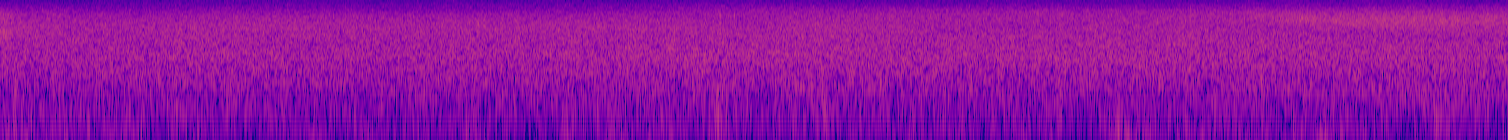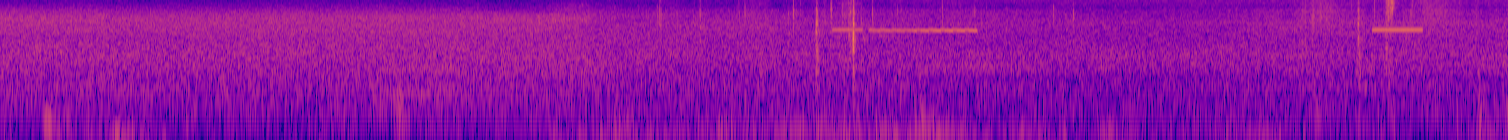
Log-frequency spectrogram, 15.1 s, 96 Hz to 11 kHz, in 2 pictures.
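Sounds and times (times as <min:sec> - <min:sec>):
water rushing: 0:00.0 - 0:15.0
wind rushing: 0:10.3 - 0:15.0
low thumps: 0:10.5 - 0:15.0.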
